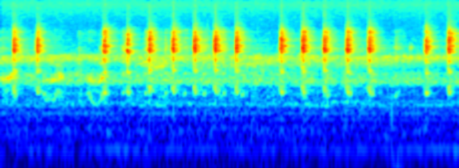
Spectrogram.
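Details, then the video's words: Chicks and adults of black-crowned night heron calling in their colony at night, heard close: rapid series of sharp ticks in uneven clusters, with softer wavering squawks mixed into the busy colony background. "Black-Crowned Night Heron. Calls CU From Chicks & Adults In Colony At Night"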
